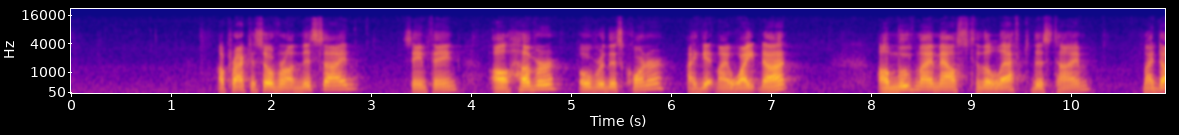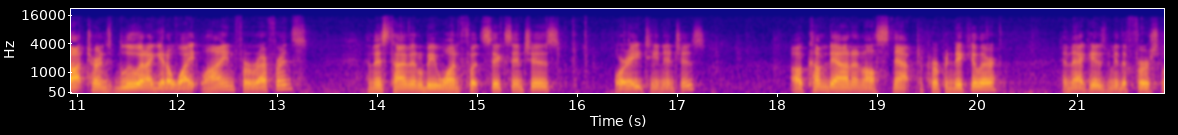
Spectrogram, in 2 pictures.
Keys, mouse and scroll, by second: 0.3-0.7 scroll, 3.0 click, 3.7-6.9 scroll, 14.3-16.3 typing, 19.2 click, 20.2 Return, 21.7 click.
